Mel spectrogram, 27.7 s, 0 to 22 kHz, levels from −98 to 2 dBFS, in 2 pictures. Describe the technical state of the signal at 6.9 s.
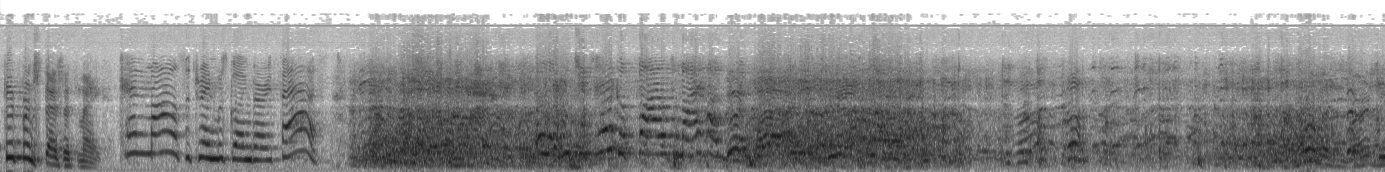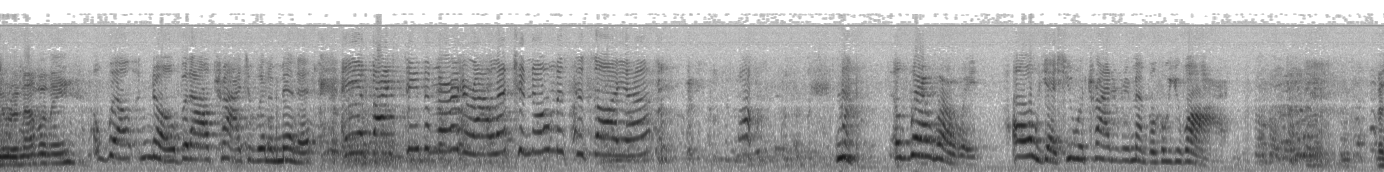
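At 6.9 s you're hearing hard clipping, and it isn't confined to that moment; it runs through the whole clip. The signal is driven roughly 6 dB past what the stage can pass, so the loudest peaks get sliced flat, around 2 percent of samples. Those squared-off tops throw harmonics way up the spectrum, so the louder moments pick up a gritty crackle rather than a clean edge.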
